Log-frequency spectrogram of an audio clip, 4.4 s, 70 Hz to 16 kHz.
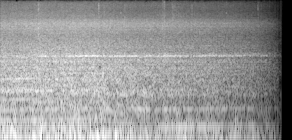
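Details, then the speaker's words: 1987 Porsche 924S running after a no-start following a clutch install, fixed by jumpering a broken DME relay-to-injector wire: low, even rumble holding steady a few seconds without stumbles before cutting off; engine runs properly. "now I have power on both sides of the injectors on Keyon and this thing fired right up so wild ride indeed"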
